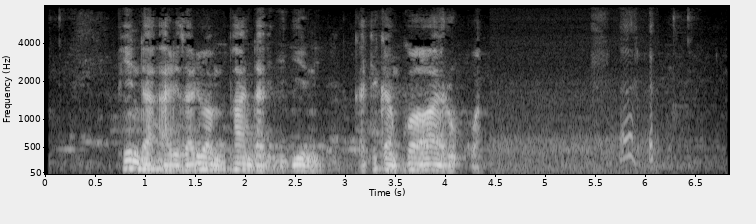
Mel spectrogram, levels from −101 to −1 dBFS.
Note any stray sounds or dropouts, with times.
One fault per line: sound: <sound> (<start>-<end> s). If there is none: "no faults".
sound: laugh (5.5-6.1 s)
